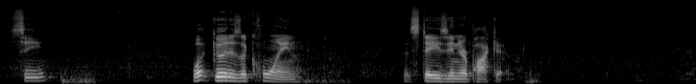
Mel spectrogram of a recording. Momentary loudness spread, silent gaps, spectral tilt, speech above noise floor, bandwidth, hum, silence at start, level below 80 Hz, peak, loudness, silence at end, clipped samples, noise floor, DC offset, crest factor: 25 LU; none; -4 dB/octave; 31 dB; over 20 kHz; none; 0.15 s; -80 dBFS; -10 dBFS; -29 LUFS; 1.6 s; under 0.1%; -60 dBFS; under 0.1%; 22 dB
